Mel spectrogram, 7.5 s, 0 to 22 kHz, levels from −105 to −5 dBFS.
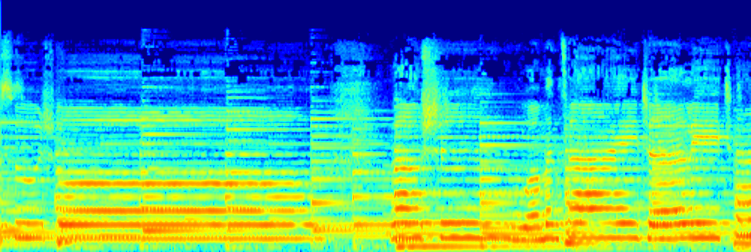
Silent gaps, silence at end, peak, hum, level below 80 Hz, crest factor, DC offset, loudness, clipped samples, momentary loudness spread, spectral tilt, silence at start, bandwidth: none; 0 s; -12 dBFS; none; -56 dBFS; 16 dB; under 0.1%; -27 LUFS; under 0.1%; 6 LU; -6.5 dB/octave; 0 s; 11.5 kHz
